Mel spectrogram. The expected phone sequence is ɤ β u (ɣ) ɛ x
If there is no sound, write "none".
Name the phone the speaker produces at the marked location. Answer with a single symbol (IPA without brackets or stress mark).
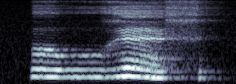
ɣ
